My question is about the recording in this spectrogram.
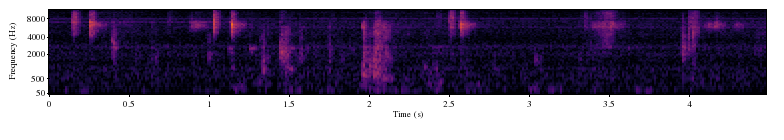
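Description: Faint, irregular clicks of typing on a computer keyboard, with mouse clicks among the keystrokes.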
